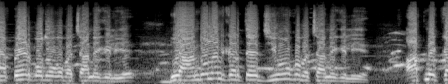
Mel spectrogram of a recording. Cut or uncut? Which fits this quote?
uncut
